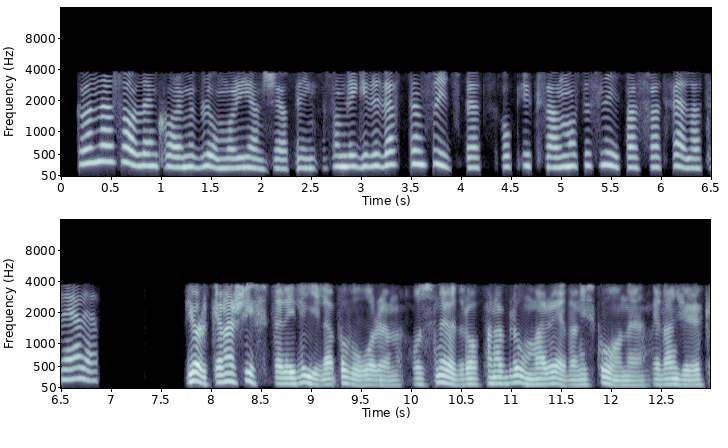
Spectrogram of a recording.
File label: swe short; AMBE 2400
